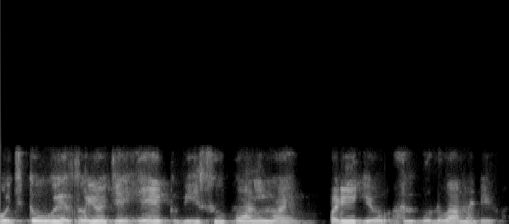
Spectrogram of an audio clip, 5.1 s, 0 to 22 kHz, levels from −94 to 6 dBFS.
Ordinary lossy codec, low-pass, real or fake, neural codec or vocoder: Opus, 16 kbps; 7.2 kHz; fake; codec, 44.1 kHz, 3.4 kbps, Pupu-Codec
